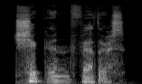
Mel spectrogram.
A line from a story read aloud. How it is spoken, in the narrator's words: he muttered scathingly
